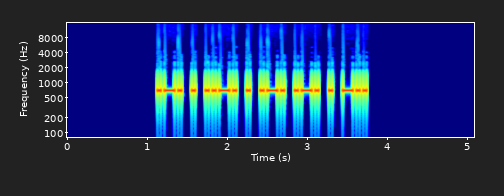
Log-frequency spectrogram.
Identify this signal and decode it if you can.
Morse code, heard as a keyed tone, about 28 wpm, 700 Hz. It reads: REFERRED
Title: ED Suffix - Top 100 Words with Base Words 28wpm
